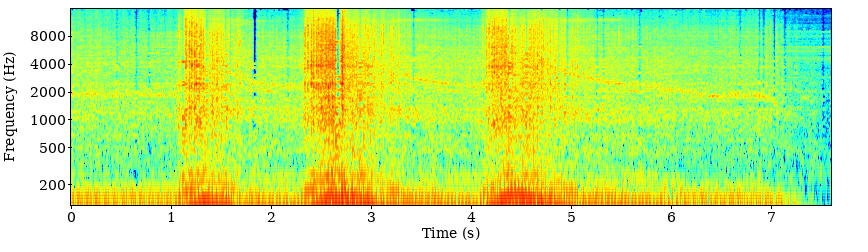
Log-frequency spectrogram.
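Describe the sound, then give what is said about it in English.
Harley-Davidson Milwaukee 8 motorcycle engine running with a deep, steady rumble, rising in three brief surges of revs before settling back to a low throb. “you can hear that Milwaukee 8 just sounds tighter. The repetitions of the motor are closer together, and it just offers a very unique sound, staying true to that Harley-Davidson sound.”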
